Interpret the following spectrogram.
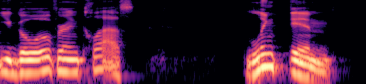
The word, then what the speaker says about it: LinkedIn: go over in class LinkedIn it's not linked 'add in or something like that the pronounciation linked in LinkedIn and it kind of sounds like din so move the D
